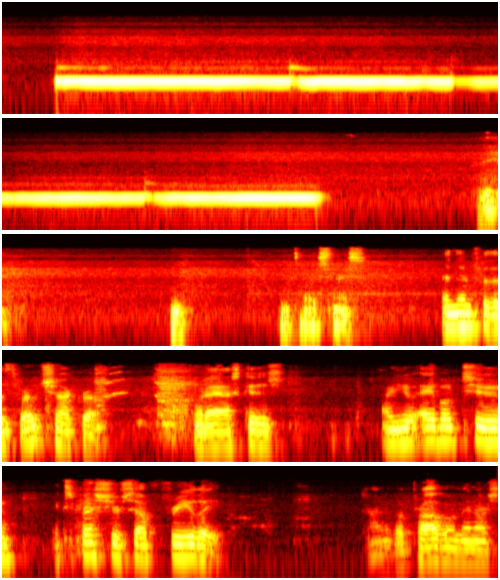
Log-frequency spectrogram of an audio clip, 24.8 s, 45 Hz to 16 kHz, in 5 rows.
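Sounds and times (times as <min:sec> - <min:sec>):
person humming a low tone as a heart chakra exercise: 0:00.6 - 0:08.2, 0:09.7 - 0:10.1, 0:11.6 - 0:11.8
speech: 0:13.2 - 0:13.6, 0:14.4 - 0:16.0, 0:16.9 - 0:17.8, 0:18.8 - 0:22.1, 0:24.0 - 0:24.7.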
